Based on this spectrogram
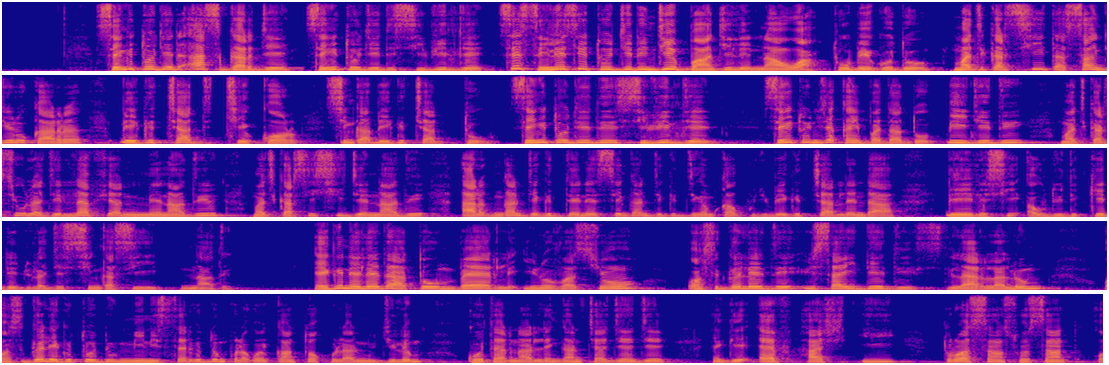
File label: Ngambai Message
